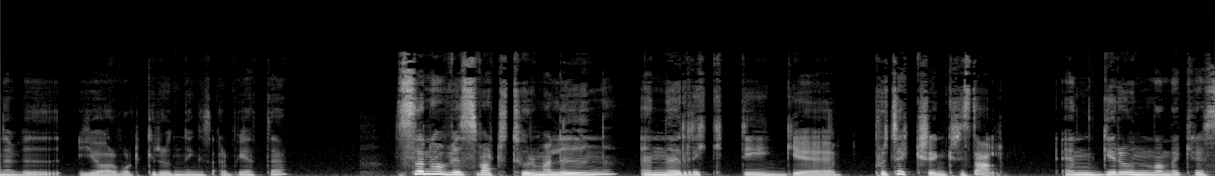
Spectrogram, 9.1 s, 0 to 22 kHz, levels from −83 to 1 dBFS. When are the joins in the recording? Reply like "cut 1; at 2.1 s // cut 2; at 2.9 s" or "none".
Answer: cut 1; at 7.8 s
